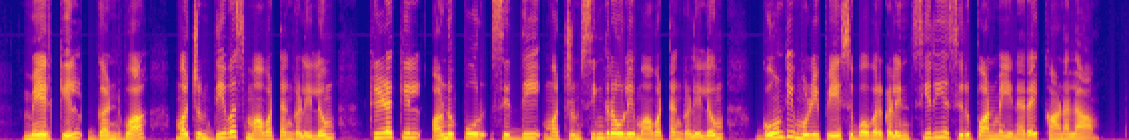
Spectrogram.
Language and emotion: Tamil, neutral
